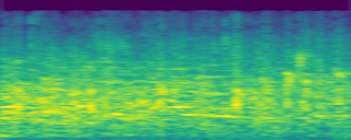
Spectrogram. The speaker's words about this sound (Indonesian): Itu baru tepuk tangan.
